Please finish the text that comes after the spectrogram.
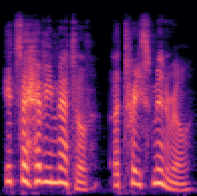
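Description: A man's voice: sits high, sing-song, quick pace, pushed and bright, voice pushed up, full character voice. A man voicing a brainy young witch for a story, earnest and polite as she explains herself. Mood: nervous, earnest. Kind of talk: audiobook character voice.

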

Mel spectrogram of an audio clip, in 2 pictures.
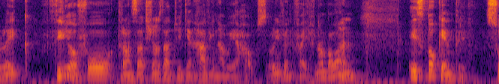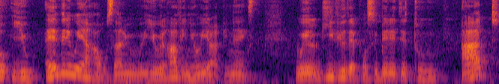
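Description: Male tutorial presenter, mid-pitched voice, informal and explanatory, feels his way through each point. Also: a little mellow. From Kenya. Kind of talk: informal explanatory screen-share lesson.

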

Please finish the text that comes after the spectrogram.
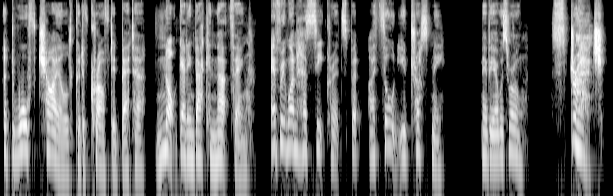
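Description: A woman with a posh English accent voicing a refined young adventurer, crisp and composed in game voice lines. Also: lowish voice, expressive, measured pace, no room sound, clean studio sound. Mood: wry. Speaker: voice of a player character. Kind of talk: game voice lines, first-person narration.

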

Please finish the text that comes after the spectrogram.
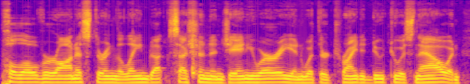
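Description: Lower-voiced male co-host, upbeat. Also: flat delivery, a little fast, a little mellow, smooth. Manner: upbeat, rallying, playful banter. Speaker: radio co-host. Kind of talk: casual radio banter. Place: radio studio. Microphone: studio microphone.

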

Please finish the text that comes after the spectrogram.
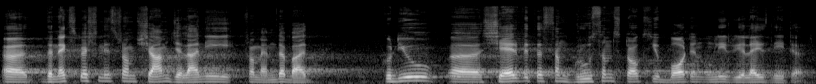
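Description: A man's voice: medium pitch, normal speed. Male moderator in a reverberant hall. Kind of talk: reading audience questions. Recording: reverberant hall, lapel mic.

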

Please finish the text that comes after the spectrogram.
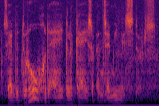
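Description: A man narrating a fairy tale as a dramatic storyteller, with a husky voice. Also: lowish voice, very animated, normal speed, whispered, low-quality recording.

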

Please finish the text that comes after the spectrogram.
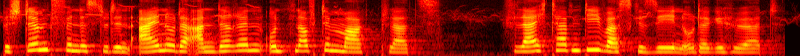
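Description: A woman's voice: sits high, a little fast. A woman voicing Lolli, a cheerful and friendly young girl in a children's game, speaking eagerly and sweetly. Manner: bright, eager, sweetly pleading.

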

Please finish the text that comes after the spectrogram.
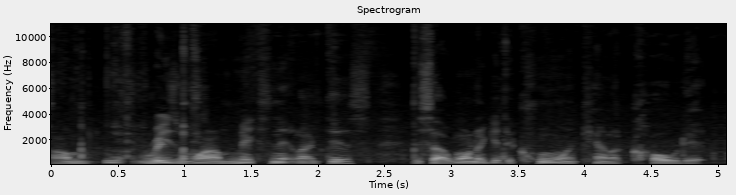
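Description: A soft-spoken middle-aged man, demonstrating a recipe outdoors as a cooking show host in a relaxed, folksy way. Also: lowish voice, normal speed, slight background noise. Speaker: chef host. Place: outdoors by a lake in woods.

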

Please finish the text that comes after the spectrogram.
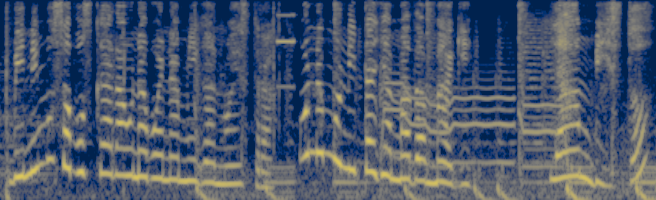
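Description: A plucky young girl from a children's cartoon. The voice is extremely high and lively, eager and expressive, like a born leader. Prominent music plays behind it. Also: fairly quick. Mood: friendly, purposeful. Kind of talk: animated children's cartoon dubbing.

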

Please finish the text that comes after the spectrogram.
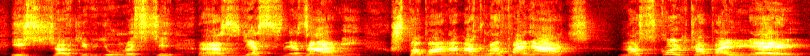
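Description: A wounded, wrathful old king in a radio tragedy. His voice sits fairly high and he declaims slowly, moving between hushed grief and thunder, with clear room echo around him. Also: full character voice. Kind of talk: classical stage tragedy acting in a radio play. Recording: echoey Soviet radio theatre recording.

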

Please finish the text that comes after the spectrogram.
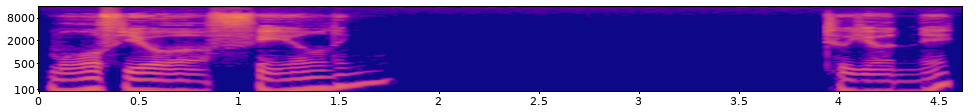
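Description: A man leading a guided meditation as a teacher, giving gentle instructions in short phrases with long pauses. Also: sits low, lively intonation, no room sound. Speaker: Buddhist monk, meditation teacher.

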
